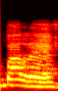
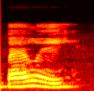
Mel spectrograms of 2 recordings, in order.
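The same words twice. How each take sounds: First: Balé with Portuguese sounds, ba-LÉ, open é. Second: Ballet said the English way, BA-lay with a gliding ay. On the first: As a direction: say balé the Brazilian way. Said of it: "O balé que a gente fala". (balé com pronúncia brasileira, é aberto) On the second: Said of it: "eles falam ballet". (ballet com pronúncia inglesa, final lei) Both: Shown as a demonstration.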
